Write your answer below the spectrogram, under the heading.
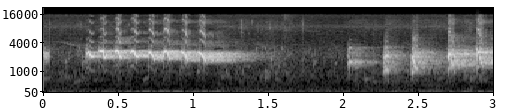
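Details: Yellow-vented bulbul calling a rival as a lure: a long rapid chattering phrase of bubbly notes, then a gap and a burst of short sharp chirps climbing in loudness.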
